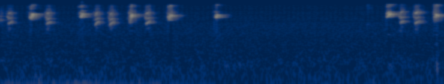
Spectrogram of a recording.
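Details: European goldfinch fledgling in wild bird aid care, begging with a quick series of shrill, high squeaks, a silent pause of over a second, then another burst of rapid piercing chirps.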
